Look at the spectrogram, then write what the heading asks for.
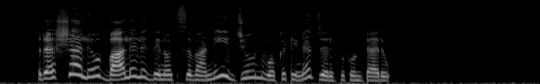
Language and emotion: Telugu, neutral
